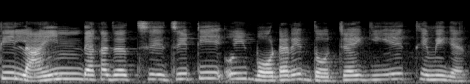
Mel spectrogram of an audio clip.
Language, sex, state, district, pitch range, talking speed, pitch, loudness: Bengali, female, West Bengal, Jalpaiguri, 210-255 Hz, 155 wpm, 225 Hz, -15 LUFS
